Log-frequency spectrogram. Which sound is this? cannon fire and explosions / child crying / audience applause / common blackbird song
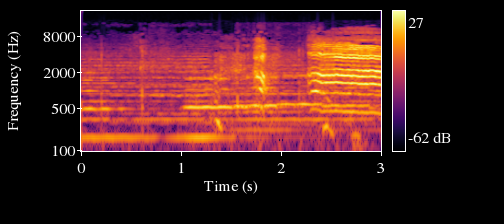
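child crying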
